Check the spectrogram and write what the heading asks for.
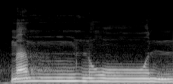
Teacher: mam nun mim sukun bertemu nun atau bertemu tidak bertemu mim tidak bertemu ba maka izhar syafawi mim sukunnya dibaca jelas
